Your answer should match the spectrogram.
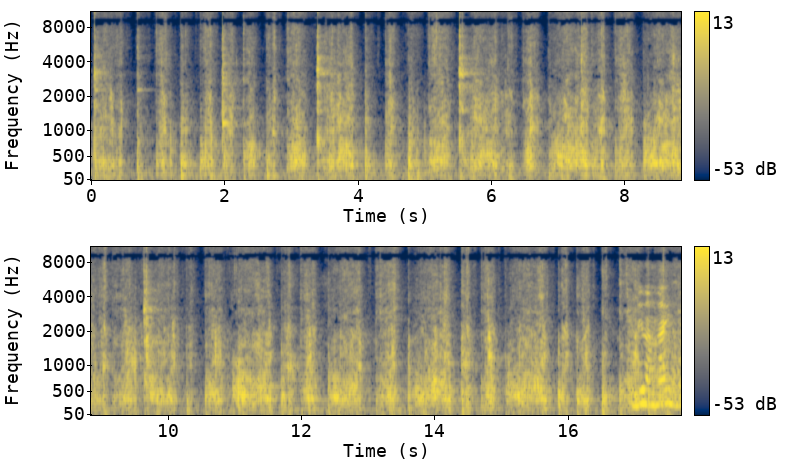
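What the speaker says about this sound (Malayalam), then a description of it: "ഇത് നന്നായി മൂക്കുന്ന വരെ ഇളക്കി വറുത്തെടുക്കാം" A spoon scrapes and knocks steadily against a heavy pan as green gram flour is stirred and roasted, close, irregular clinks and scrapes repeating throughout with no talk.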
